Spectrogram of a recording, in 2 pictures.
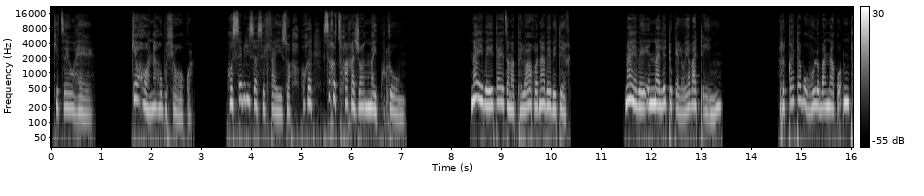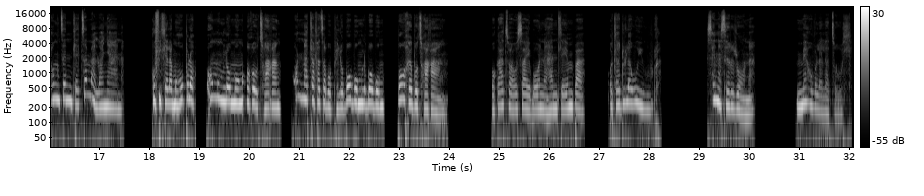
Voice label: Sotho Soft Sell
